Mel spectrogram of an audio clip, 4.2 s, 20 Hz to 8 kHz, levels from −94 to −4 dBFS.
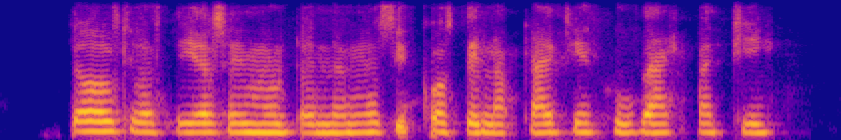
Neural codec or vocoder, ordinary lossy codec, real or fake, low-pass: codec, 24 kHz, 1.5 kbps, HILCodec; Opus, 16 kbps; fake; 7.2 kHz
